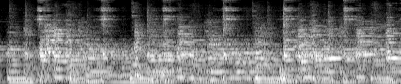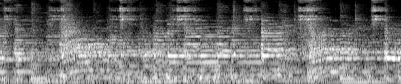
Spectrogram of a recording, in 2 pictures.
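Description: Acoustic folk-blues band playing an instrumental passage: a Weissenborn-style lap slide guitar over guitar and harmonica, with the slide gliding up in pitch twice, near the middle and near the end.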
